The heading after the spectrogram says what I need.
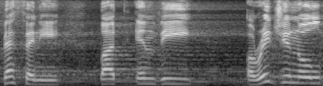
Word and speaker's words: Bethany: called Bethania or Bethany in English it is pronounced Bethany but in the original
